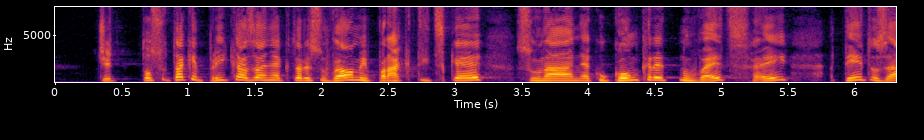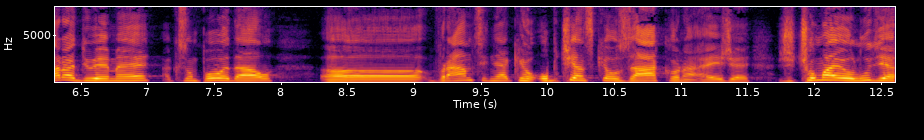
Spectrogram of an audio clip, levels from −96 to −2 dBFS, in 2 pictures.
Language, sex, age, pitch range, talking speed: Slovak, male, 20-39, 185-235 Hz, 155 wpm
